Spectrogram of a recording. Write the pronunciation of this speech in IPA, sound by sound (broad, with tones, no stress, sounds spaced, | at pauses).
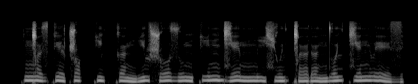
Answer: ŋ͡ǀ œ˥˩ z k e˥˩ ʈ͡ʂ ɔ˥˩ kː i˥˩ lʲ kː œ˥˩ ŋ i˧˥˧ lʲ ʂ o˧˥˧ z u˥˩ ŋ k i˦˥ n d͡ʑ e˧˥˧ mː i˥˩ ɕ u˦˥ lʲ ǀ œ˧˥˧ ɾ œ˥˩ n d o˦˥ lʲ t͡ɕ e˦˥ n β e˥˩ z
